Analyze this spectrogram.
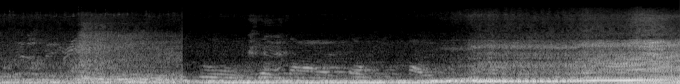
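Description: A car engine idles with a loud, rough rumble.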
